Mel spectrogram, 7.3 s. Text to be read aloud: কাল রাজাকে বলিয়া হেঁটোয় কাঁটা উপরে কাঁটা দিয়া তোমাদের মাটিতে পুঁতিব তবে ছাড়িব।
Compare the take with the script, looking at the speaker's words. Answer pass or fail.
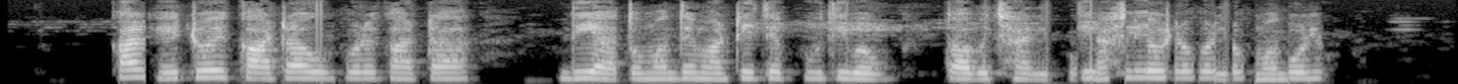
fail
